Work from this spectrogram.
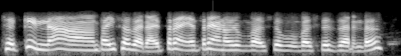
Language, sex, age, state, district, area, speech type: Malayalam, female, 60+, Kerala, Alappuzha, rural, conversation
